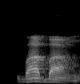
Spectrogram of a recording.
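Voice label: "babang", Malay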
